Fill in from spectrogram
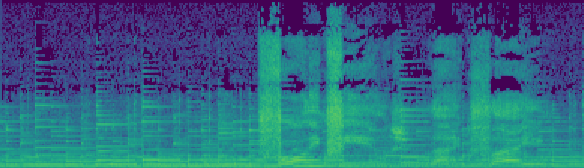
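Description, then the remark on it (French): A man sings a slow, mournful song over sustained instrumental accompaniment, his voice rising and wavering with vibrato, steady and fairly loud throughout. “vous voyez, c'est pas super un mec joyeux. Euh, c'est un mec qui chante.”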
